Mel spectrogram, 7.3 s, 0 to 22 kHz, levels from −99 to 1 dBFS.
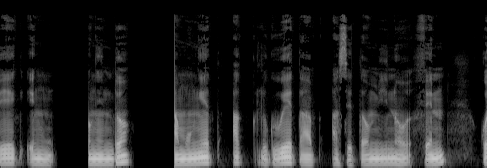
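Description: At 1.23 s and again at 2.52 s, speech resumes with a clipped start after a pause of 0.44 s and 0.59 s. The output device sleeps during the silence and needs about 100 ms to wake. That first 100 ms is swallowed, so each phrase begins abruptly without its opening sounds.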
